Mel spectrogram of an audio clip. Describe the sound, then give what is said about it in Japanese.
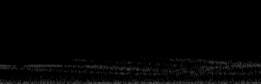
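A siren wails steadily at 6:20 in the morning, its tone drifting slightly over a low background rumble, faint with no voices present. “サイレンになってますね聞こえますでしょうか今朝6時20分なんですけれどもね”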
